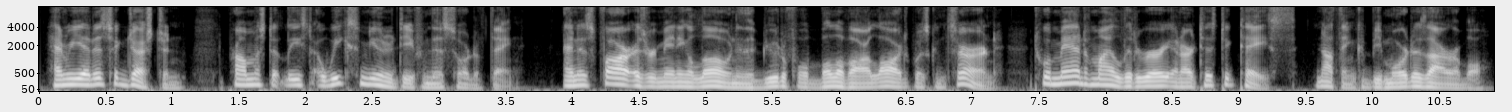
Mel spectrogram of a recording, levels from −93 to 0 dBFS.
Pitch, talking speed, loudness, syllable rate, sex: 115 Hz, 220 wpm, -20 LUFS, 7.2 syllables/s, male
